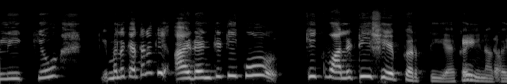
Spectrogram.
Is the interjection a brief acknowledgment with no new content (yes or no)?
no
